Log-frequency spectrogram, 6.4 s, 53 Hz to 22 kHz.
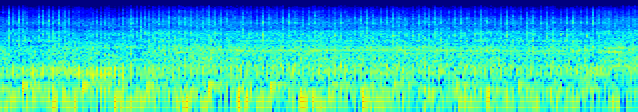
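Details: Small single-cylinder engine left outdoors three months, buried under snow, on 14–15-month-old 87 octane pump fuel, no additive, about half a tank; steady speed, fast even beat, no misses or hunting; running normally.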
